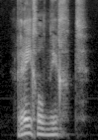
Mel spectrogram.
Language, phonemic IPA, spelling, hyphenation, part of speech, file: Dutch, /ˈreː.ɣəlˌnɪxt/, regelnicht, re‧gel‧nicht, noun, Nl-regelnicht.ogg
- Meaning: petty, rules-obsessed woman, e.g. a woman trying to keep everything under control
